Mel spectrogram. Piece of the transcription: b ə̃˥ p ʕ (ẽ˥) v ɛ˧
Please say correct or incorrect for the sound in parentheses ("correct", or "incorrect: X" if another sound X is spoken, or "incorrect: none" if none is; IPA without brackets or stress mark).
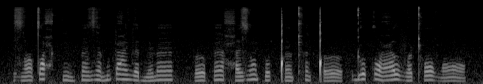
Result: correct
